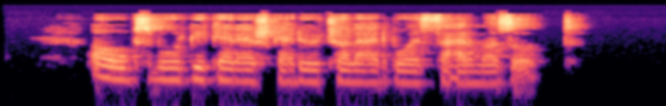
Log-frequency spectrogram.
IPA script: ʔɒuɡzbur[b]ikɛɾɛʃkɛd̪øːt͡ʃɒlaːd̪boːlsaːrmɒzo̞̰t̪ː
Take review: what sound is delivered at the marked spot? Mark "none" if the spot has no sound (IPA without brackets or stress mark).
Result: ɡ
